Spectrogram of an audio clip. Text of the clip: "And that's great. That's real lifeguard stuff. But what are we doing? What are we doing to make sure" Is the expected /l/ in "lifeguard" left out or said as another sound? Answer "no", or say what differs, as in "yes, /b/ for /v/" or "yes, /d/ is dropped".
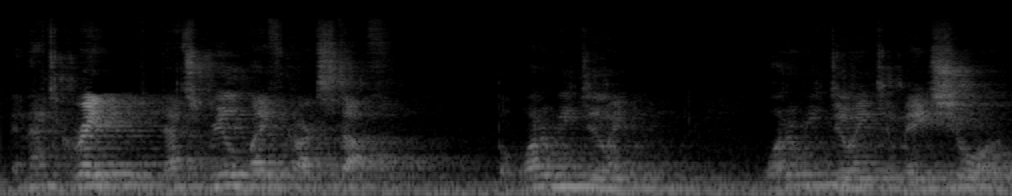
yes, /n/ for /l/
